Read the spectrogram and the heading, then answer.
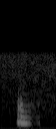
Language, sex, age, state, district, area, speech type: Kannada, female, 30-45, Karnataka, Shimoga, rural, conversation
